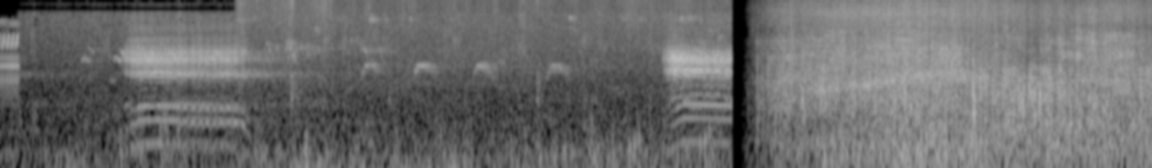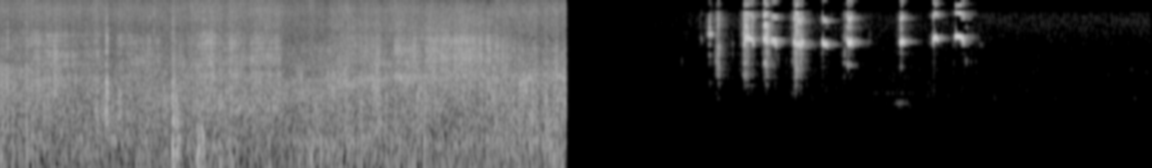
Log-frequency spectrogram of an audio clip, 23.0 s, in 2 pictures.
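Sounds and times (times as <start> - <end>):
sheep bleating: 0.0 - 0.2, 1.2 - 2.7, 6.6 - 7.4
wind noise on microphone: 2.5 - 17.2.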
